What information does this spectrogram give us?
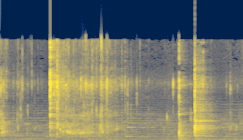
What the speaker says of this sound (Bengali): দেখো মাংস কষছি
